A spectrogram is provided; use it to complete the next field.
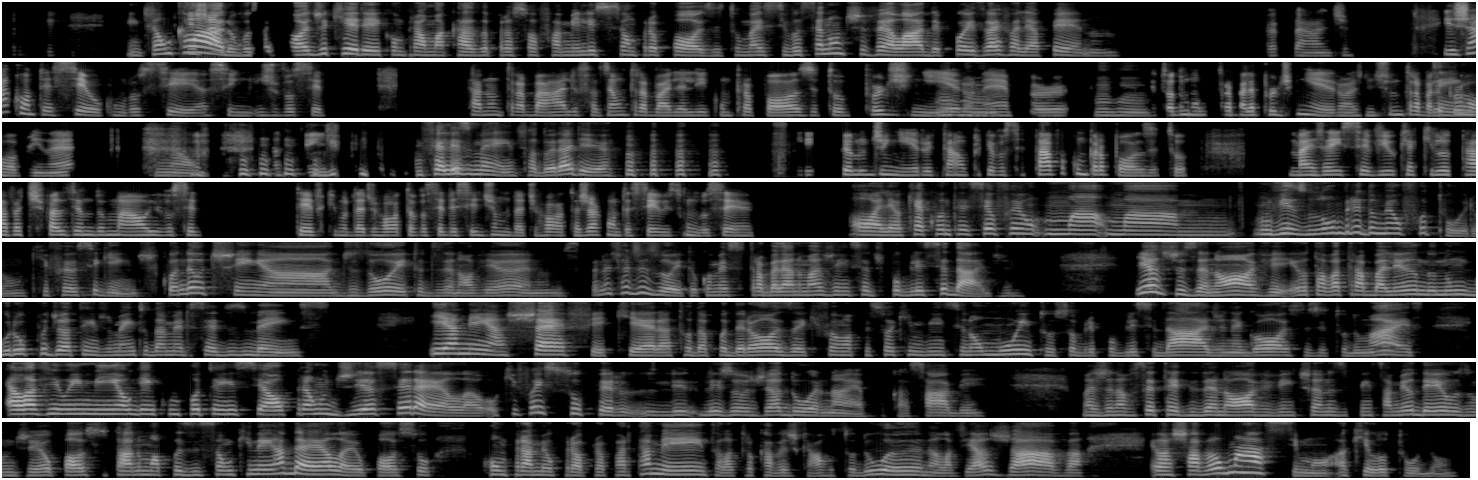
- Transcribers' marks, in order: other background noise; laugh; laugh; tapping
- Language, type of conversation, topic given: Portuguese, podcast, Como você concilia trabalho e propósito?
